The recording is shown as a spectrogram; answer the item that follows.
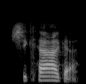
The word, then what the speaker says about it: Chicago: Ah, Chicago or Chicago, they say. That's what the locals say, Chicago.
